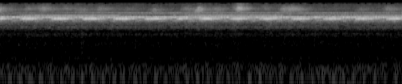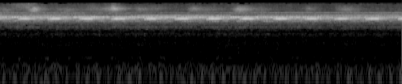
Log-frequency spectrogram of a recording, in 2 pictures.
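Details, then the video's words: Insects of a nighttime jungle, led by crickets giving a high, steadily throbbing chirp about three pulses per second, with a hissing higher insect chorus that swells in brief surges. "Insects sounds | Cricket sounds |Jungle night"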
